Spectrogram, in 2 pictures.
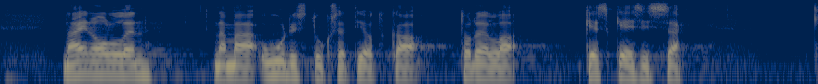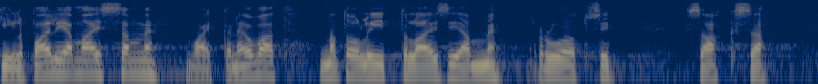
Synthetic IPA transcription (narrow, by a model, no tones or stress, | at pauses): næinolːen | næmæʔuːdist̪ukset̪jot̪kɑt̪odelːɑ | ke̞ske̞isisːæ | kilpɑiliɑmɑisːɑmːeʋɑikːɑneoʋɑt̪nɑt̪oliːt̪ːolɑisiɑmːeruot̪si | sɑksɑ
